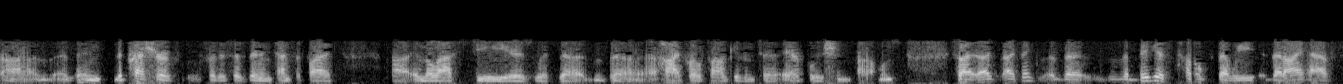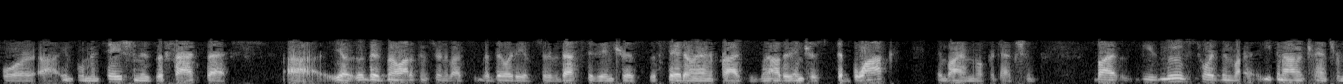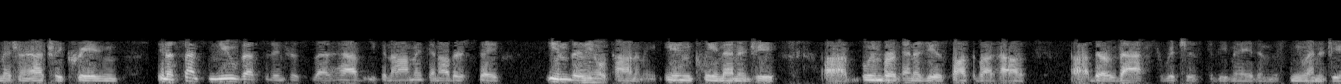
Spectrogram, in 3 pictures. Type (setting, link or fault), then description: link, phone line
